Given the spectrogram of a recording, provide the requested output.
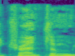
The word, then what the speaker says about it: Trantham: Trantham, Jr. My last name is spelled T-R-A-N-T-H-A-M.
